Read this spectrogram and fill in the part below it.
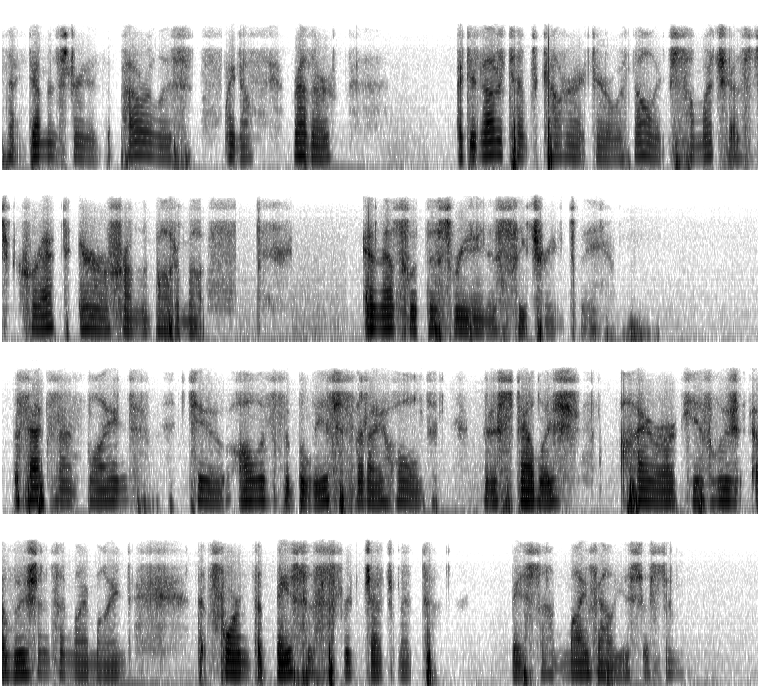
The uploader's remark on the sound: ACIM Daily Conference Call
